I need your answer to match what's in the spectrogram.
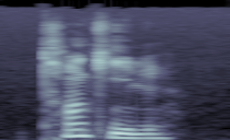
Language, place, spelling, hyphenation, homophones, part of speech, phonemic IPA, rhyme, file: French, Paris, tranquille, tran‧quille, tranquilles, adjective, /tʁɑ̃.kil/, -il, Fr-tranquille.ogg
- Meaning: calm, quiet, tranquil, still, peaceful, serene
